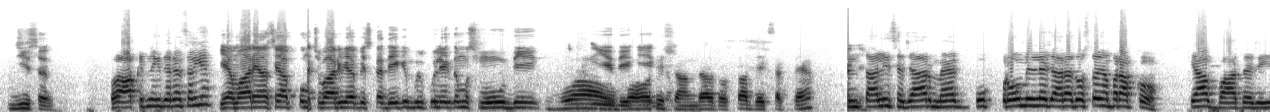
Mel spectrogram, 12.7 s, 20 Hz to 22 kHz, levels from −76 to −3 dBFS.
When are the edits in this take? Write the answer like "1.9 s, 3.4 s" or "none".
3.1 s, 8.5 s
